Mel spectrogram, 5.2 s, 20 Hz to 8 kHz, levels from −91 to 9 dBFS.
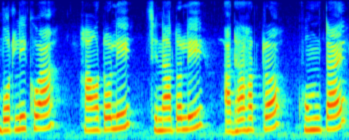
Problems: background sounds at intervals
